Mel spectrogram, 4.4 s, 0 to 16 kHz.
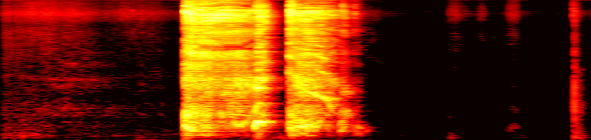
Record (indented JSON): {
  "cough_length": "4.4 s",
  "cough_amplitude": 32768,
  "cough_signal_mean_std_ratio": 0.37,
  "survey_phase": "beta (2021-08-13 to 2022-03-07)",
  "age": "45-64",
  "gender": "Female",
  "wearing_mask": "No",
  "symptom_runny_or_blocked_nose": true,
  "symptom_abdominal_pain": true,
  "symptom_fatigue": true,
  "symptom_other": true,
  "smoker_status": "Never smoked",
  "respiratory_condition_asthma": true,
  "respiratory_condition_other": false,
  "recruitment_source": "REACT",
  "submission_delay": "1 day",
  "covid_test_result": "Negative",
  "covid_test_method": "RT-qPCR",
  "influenza_a_test_result": "Unknown/Void",
  "influenza_b_test_result": "Unknown/Void"
}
